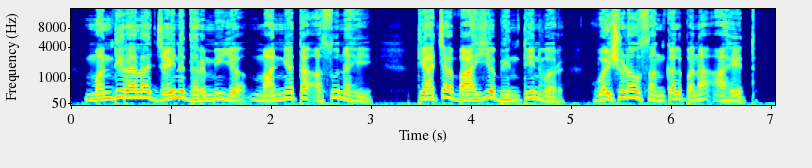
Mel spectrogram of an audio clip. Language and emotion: Marathi, neutral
